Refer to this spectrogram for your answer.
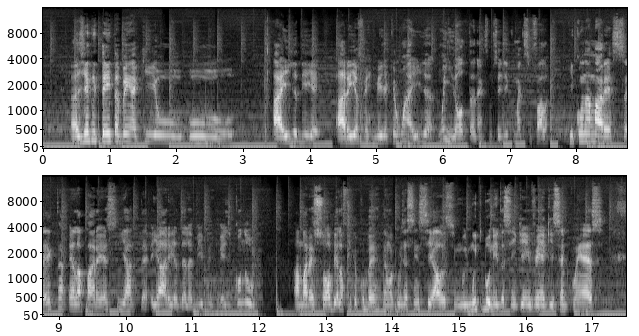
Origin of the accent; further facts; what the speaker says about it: João Pessoa, Paraíba, Brazil; eu sou de João Pessoa, na Paraíba, nascido e criado aqui. Cidade maravilhosa.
